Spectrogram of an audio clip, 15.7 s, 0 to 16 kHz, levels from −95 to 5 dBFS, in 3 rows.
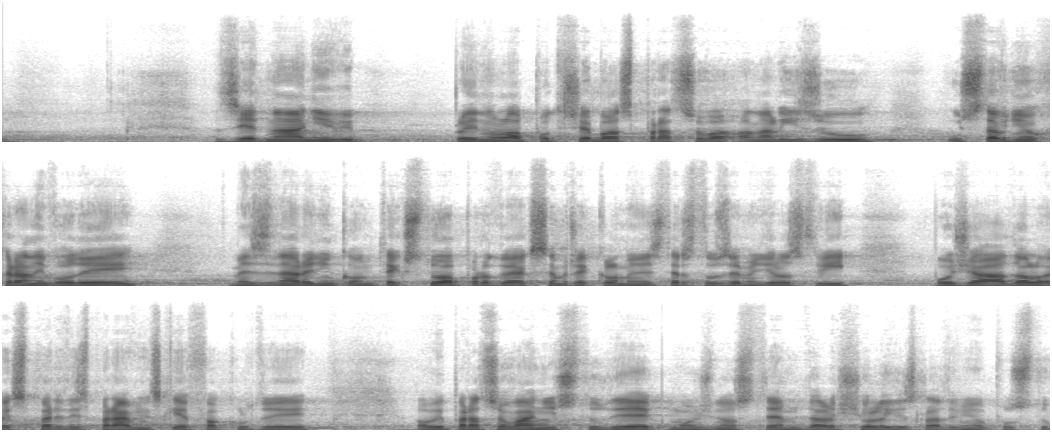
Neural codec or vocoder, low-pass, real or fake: autoencoder, 48 kHz, 128 numbers a frame, DAC-VAE, trained on Japanese speech; 14.4 kHz; fake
